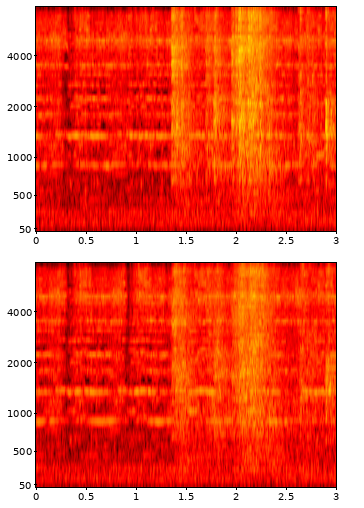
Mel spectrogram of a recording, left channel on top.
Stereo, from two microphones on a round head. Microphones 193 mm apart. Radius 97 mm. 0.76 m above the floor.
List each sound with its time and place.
1.4 s cutlery clinking: 65° left (ahead or behind), 3 m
